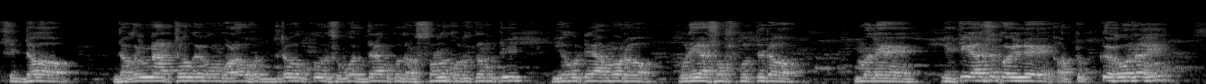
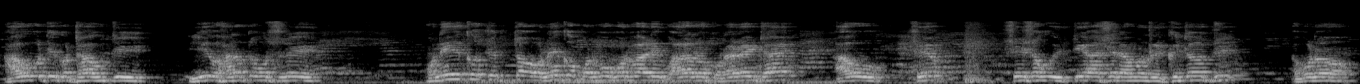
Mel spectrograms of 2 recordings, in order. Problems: constant background noise, continuous background conversations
